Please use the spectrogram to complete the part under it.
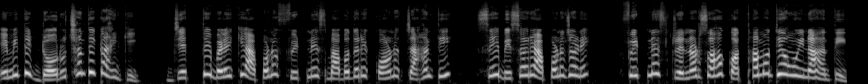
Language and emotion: Odia, angry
